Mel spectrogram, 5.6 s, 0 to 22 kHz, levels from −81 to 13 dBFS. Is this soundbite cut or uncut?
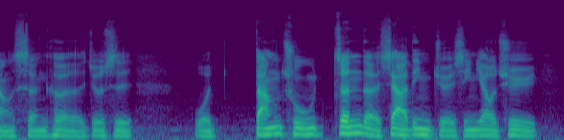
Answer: uncut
